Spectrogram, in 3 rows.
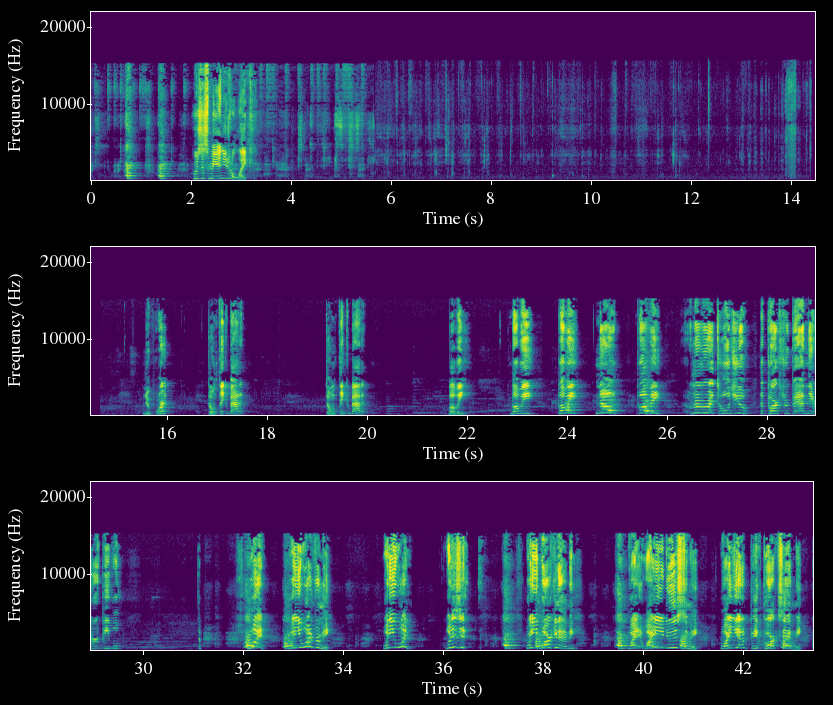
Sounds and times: Music: 0.0 - 2.4, 3.2 - 5.7, 19.8 - 31.2
Speech: 22.9 - 29.6, 37.7 - 38.8, 39.6 - 43.2.

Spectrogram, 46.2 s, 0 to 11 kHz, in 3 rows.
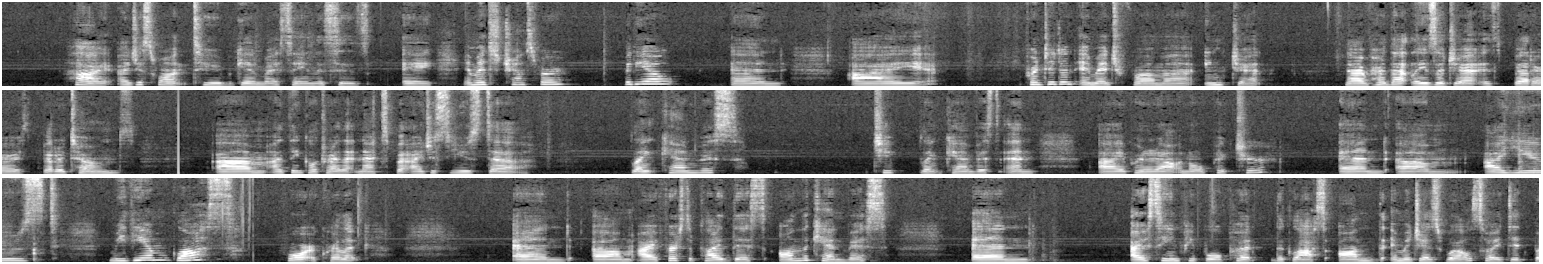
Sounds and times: Speech: 0.7 - 7.9, 8.5 - 9.4, 10.2 - 12.7, 13.4 - 16.8, 17.5 - 20.8, 21.7 - 22.9, 24.1 - 25.8, 26.4 - 28.2, 28.8 - 34.5, 35.9 - 39.7, 40.5 - 41.2, 42.1 - 46.1.

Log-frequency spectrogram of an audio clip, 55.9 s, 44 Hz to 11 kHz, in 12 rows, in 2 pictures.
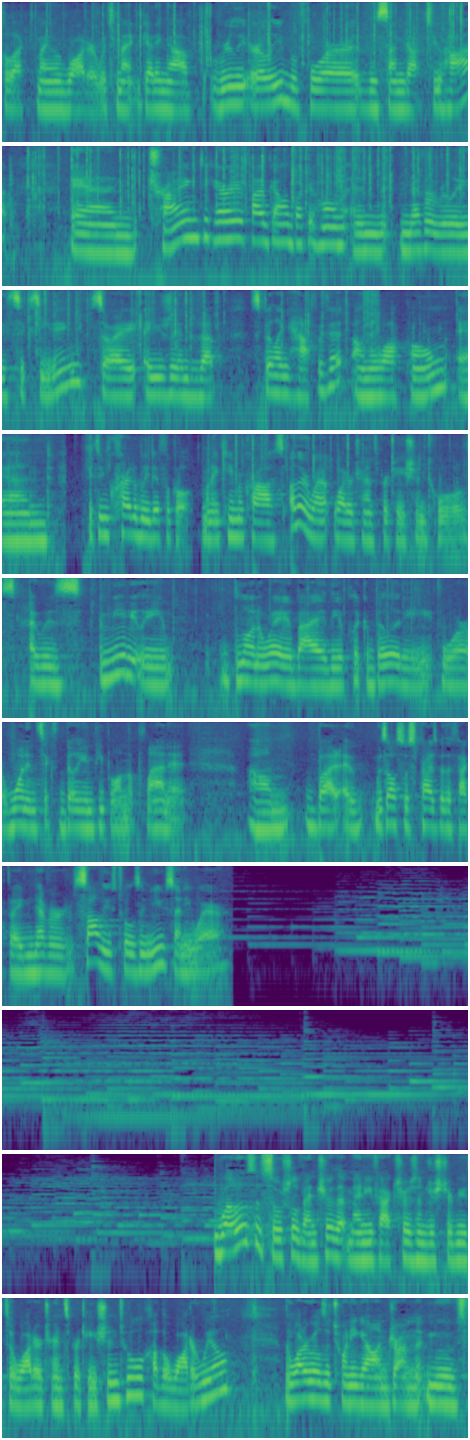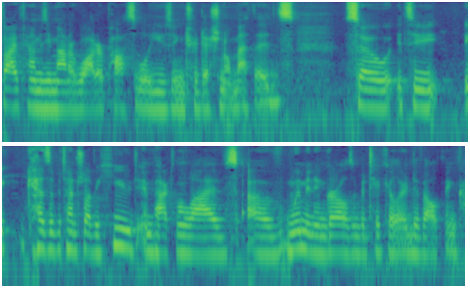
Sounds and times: Speech: 0.0 - 4.8, 5.4 - 25.2, 25.8 - 30.3, 39.4 - 55.8.

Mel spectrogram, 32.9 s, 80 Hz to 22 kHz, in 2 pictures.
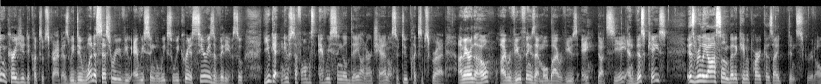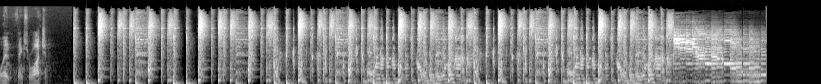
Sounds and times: Distortion: 13.9 - 31.8
Music: 17.9 - 31.8
Effects unit: 21.2 - 31.8.

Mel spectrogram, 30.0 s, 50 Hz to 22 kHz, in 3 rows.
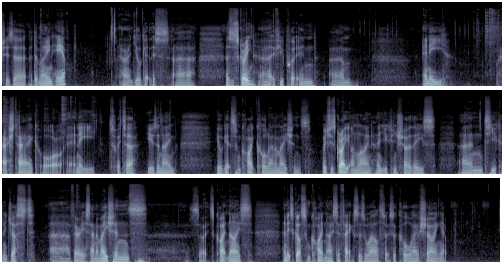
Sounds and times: Speech: 0.0 - 1.4, 2.2 - 3.9, 4.5 - 7.1, 8.4 - 9.0, 9.9 - 13.5, 14.3 - 23.0, 23.7 - 29.0.

